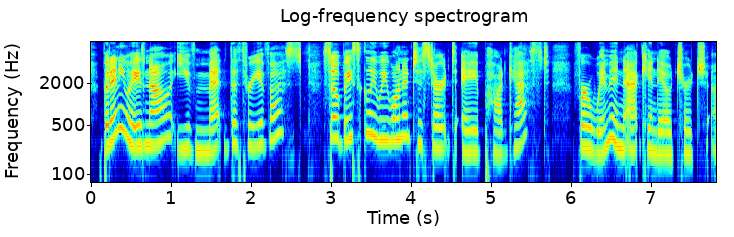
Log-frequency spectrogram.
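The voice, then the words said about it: Minnesotan accent, noticeable in O sounds. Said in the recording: “I'm from Minnesota... You might notice it a little bit in her accent... sorry if you hear it in the O's”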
